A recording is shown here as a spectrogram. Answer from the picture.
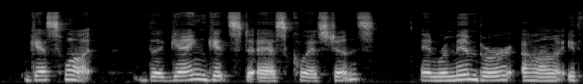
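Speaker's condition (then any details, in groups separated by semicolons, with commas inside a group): No condition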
